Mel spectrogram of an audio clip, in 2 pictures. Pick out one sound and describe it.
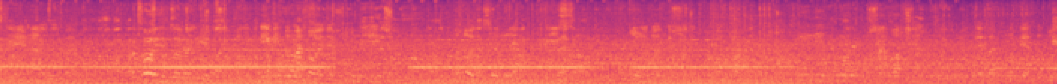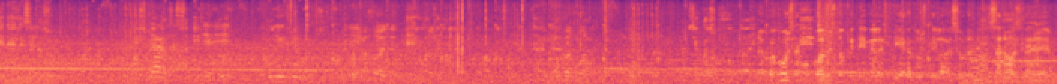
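A bus engine hums steadily from inside the bus.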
